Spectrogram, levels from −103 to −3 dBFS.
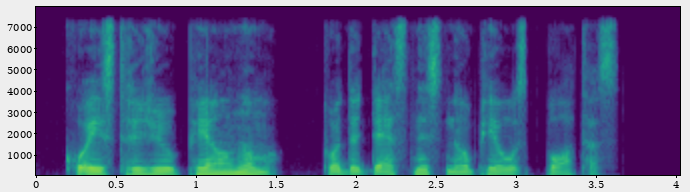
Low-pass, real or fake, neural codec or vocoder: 7.2 kHz; fake; codec, 16 kHz in and 24 kHz out, 0.4 kbps, LongCat-Audio-Codec, two codebook decoder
